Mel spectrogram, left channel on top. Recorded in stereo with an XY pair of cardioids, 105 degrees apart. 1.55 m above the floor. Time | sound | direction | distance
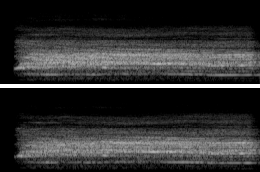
0.1 | a scream | 55° left | 1.1 m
